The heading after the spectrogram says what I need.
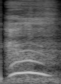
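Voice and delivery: high sudden gasp of pleasure; sharp gasp. Acted. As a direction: catch the breath sharply.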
